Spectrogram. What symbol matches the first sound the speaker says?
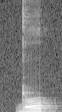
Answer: ɖ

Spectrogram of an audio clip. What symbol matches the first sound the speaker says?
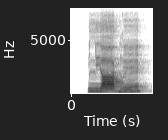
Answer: l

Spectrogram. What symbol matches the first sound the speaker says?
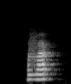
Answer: v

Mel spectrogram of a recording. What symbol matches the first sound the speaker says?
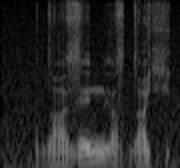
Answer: dˤ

